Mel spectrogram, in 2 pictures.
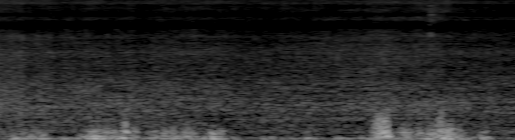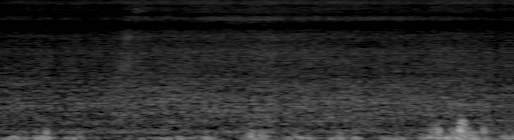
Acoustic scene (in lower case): residential area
